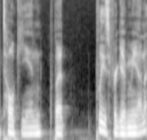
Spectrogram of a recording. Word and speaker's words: Tolkien: And that makes a lot of sense because there are a lot of themes in Tolken's works, right? And I say Tolken, it should be Tolkien, but please forgive me on any of my pronunciations.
